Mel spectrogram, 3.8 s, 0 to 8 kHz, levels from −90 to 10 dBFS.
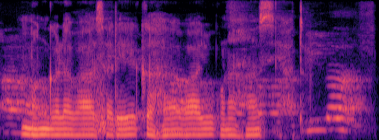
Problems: continuous background conversations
